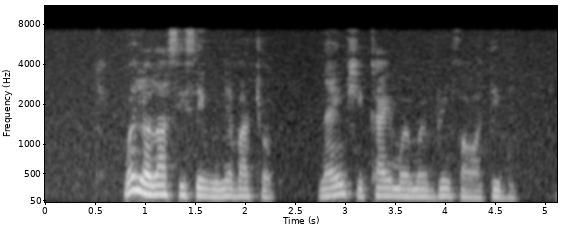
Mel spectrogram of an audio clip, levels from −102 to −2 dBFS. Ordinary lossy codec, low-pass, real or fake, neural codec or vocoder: AAC, 64 kbps; 7.2 kHz; real; none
